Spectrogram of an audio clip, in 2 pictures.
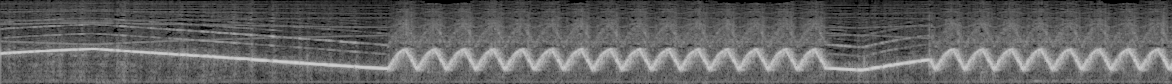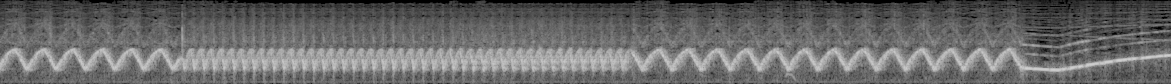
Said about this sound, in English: Would be funny if I thought the problem was with the siren, so I bring a better siren this week.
